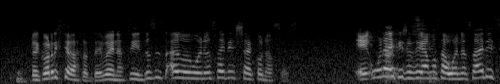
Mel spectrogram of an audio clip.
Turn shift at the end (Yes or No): No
